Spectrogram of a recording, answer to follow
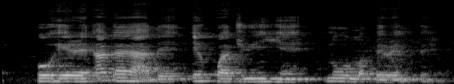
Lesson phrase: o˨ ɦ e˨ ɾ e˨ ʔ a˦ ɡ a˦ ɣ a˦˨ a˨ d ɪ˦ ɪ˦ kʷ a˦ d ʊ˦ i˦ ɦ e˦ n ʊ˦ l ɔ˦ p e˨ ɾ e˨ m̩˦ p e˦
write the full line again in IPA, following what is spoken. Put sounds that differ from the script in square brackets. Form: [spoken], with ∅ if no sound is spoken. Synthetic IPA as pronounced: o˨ ɦ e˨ ɾ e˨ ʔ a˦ ɡ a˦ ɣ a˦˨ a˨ d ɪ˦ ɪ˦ kʷ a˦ [d͡ʒ] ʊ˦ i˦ ɦ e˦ n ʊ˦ l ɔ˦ p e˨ ɾ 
